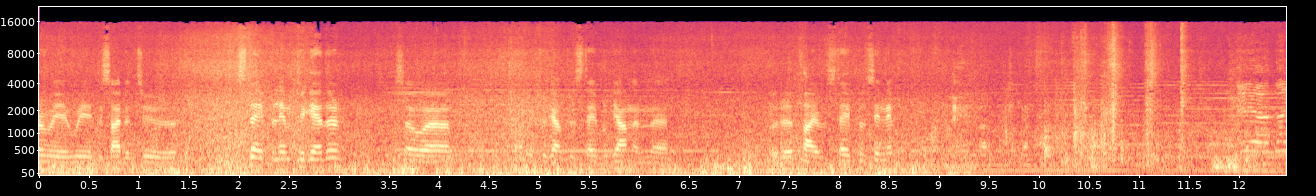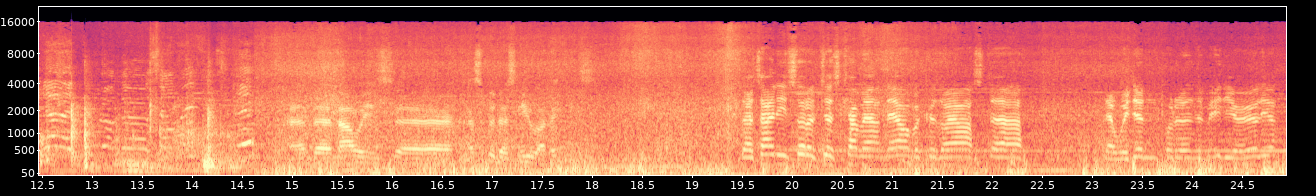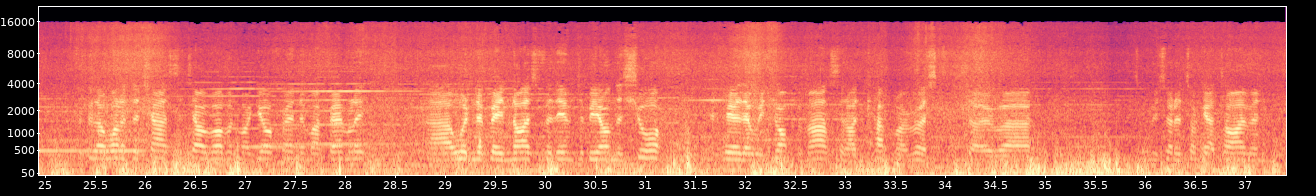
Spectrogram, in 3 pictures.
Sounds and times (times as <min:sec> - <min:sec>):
Wind noise (microphone): 0:00.0 - 0:11.0, 0:13.4 - 0:37.4
Boat, Water vehicle: 0:00.0 - 0:37.4.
